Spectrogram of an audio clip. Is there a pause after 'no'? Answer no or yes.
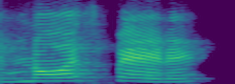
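no. There is no pause after the word no. The listener is told not to wait. "pues ¿qué hace uno? Pues se va"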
